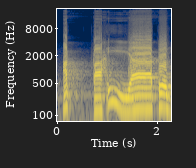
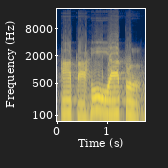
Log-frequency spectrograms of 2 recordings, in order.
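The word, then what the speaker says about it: التحيات: salah tidak boleh hilang contoh umpamanya attahiyatul dibaca atahiyatul dari tadinya sudah sudah hilang attahiyatul atau attahiyatul berarti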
